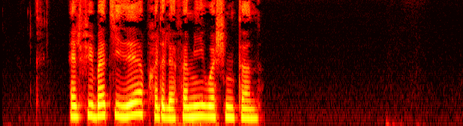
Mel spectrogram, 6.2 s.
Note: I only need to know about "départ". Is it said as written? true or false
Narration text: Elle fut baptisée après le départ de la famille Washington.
false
